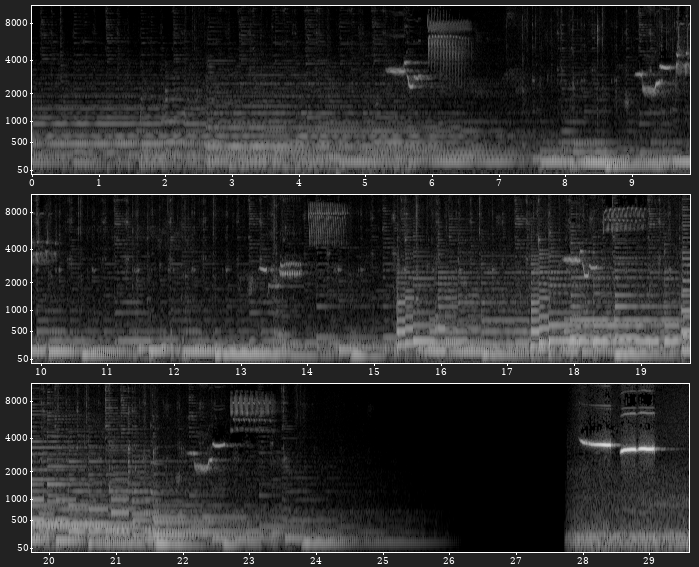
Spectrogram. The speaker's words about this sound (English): That is a black-capped chickadee, courtesy of the Cornell Lab of Ornithology.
